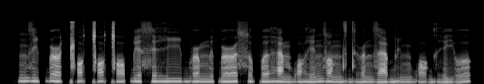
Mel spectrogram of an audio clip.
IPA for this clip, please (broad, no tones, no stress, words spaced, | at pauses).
nziɓə˞ ǁɔǀɔǀɔɓɪ sɪɦi bə˞mɪɓə˞ sʊpə ɦæmbɔɦɪ nzɔndɪdʱə˞nzæ bimbɔɡʱɪjʊ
